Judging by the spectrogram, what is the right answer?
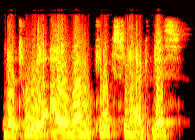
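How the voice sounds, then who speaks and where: An actor playing a gruff, quick-tempered working man in a children's audio story. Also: lowish voice, expressive, dull audio. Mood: angry, exasperated. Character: gruff, quick-tempered man, an angry professor or grumbling farrier.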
